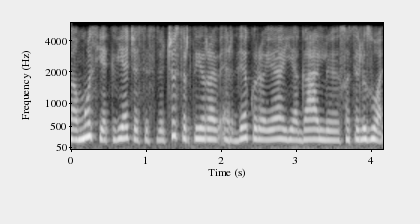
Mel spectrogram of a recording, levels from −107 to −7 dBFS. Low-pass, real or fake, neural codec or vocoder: 5.4 kHz; real; none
